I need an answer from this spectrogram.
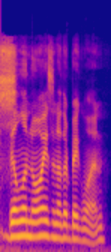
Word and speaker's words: Illinois: Illinois is another big one. That final S is silent, too.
